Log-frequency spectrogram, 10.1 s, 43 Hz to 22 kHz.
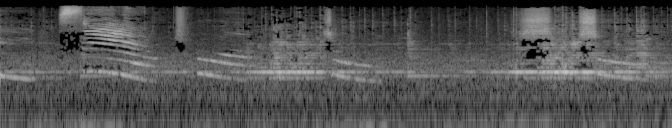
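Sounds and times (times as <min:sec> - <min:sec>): soprano singing sliding notes: 0:07.5 - 0:10.0.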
